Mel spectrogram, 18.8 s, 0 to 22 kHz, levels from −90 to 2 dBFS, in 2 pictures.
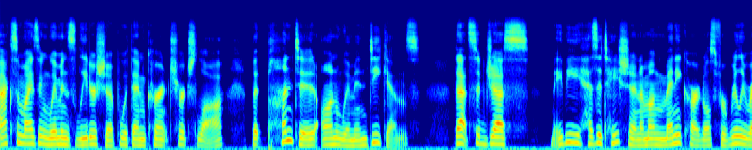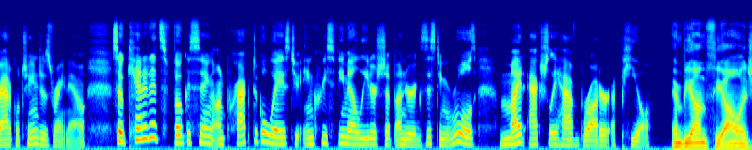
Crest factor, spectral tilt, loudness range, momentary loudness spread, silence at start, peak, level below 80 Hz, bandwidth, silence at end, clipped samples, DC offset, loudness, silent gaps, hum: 20 dB; -4.5 dB/octave; 3 LU; 11 LU; 0 s; -10 dBFS; -56 dBFS; 13 kHz; 0 s; under 0.1%; under 0.1%; -30 LUFS; none; none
